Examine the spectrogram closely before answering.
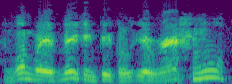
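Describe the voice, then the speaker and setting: Male academic, radio discussion. Higher-pitched, piercing, rough-edged delivery; articulate, measured, instructive; dull vintage recording. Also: animated, pushed and bright. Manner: deliberate, articulate, didactic. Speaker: academic expert guest, professor.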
